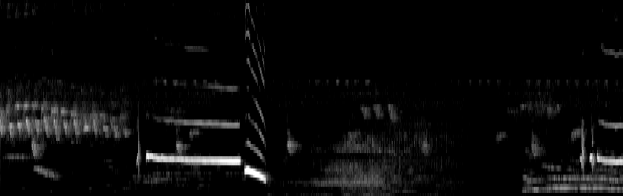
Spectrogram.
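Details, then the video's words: Lure song of a female common iora for provoking males: a sustained flat whistle ending in a quick downward sweep, then a stretch of low rustling noise and a return of lower whistled notes. "SIRTU GACOR PANDAI BIKIN LAWAN EMOSI MEMANCING SIRTU AGAR BUNYI"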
